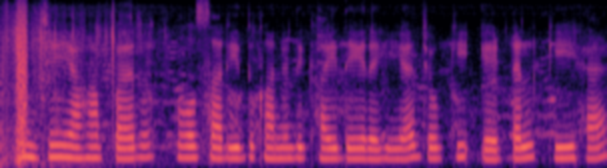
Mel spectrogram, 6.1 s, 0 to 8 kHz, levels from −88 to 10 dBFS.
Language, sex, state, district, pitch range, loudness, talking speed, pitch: Hindi, male, Chandigarh, Chandigarh, 185-200 Hz, -25 LUFS, 140 wpm, 190 Hz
